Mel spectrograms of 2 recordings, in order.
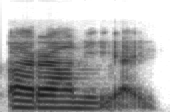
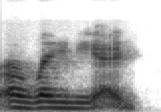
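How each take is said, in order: First: First Araneae with a broad AH; alternative pronunciation. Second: Second Araneae with a long AY; alternative pronunciation. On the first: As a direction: say "Araneae" as a-RAH-nee-ay. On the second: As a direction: say "Araneae" as a-RAY-nee-ay. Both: Shown as a demonstration. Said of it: "however you wanna pronounce it".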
